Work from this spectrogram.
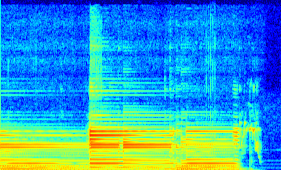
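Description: An electric guitar played clean through a Fender Twin Reverb amp simulator on a Cuvave Cube Baby pedal rings out a sustained chord, restruck once, then cut off abruptly near the end.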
